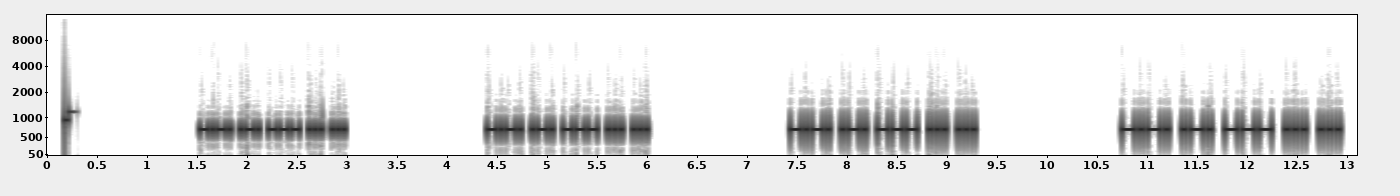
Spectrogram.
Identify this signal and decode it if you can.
Morse code, heard as a keyed tone, about 35 wpm, 700 Hz. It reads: CROSS CROSS CROSS CROSS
